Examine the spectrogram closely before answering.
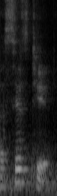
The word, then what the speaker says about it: assisted: You can, So how about the word assist? May I Uh, assist you? assist. Assist. Assist. Mm-hmm. Assisted. Assisted. So assisted goes over here. Assist. Assisted. Extra syllable.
